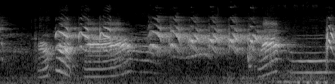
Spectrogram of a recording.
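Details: Parrot utters loud raspy squawks and chattering screeches in two long bursts, with a faint steady tone and soft thumps near the end.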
